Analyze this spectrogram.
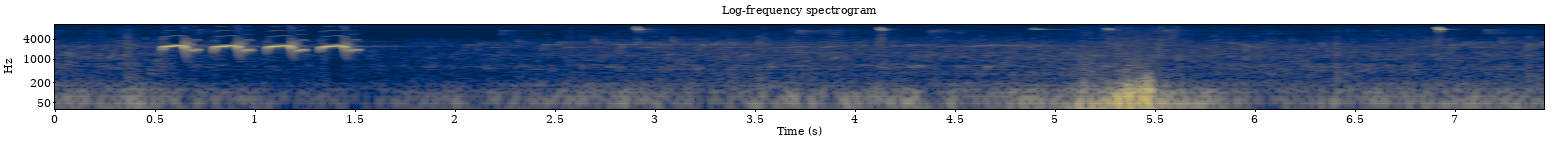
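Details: Territorial red-bellied woodpecker giving four loud, quick, arched notes in a tight burst near the start, then near silence with a few faint high ticks and a low rumble.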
